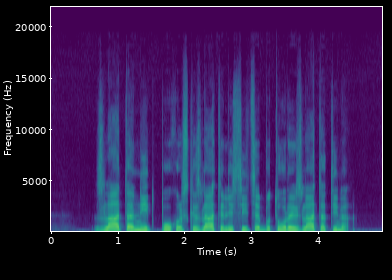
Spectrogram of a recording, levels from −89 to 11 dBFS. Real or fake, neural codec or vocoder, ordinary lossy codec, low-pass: fake; codec, 44.1 kHz, 7.8 kbps, DAC; none; 19.8 kHz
